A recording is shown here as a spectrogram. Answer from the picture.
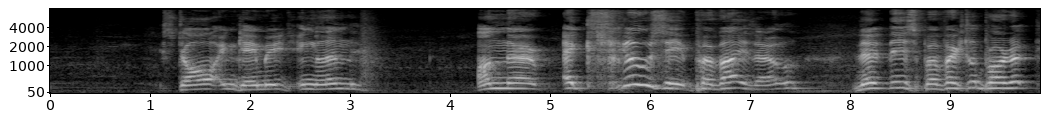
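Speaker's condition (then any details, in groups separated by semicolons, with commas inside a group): Acquired brain injury, ataxia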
